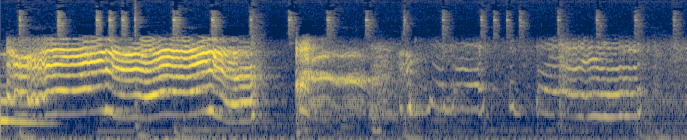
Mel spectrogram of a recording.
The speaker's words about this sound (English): But should we listen to this thing again? Now that we know this is a dog, to the best of your ability, before we hear from Lauren, like, what kind of dog do you imagine this is?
